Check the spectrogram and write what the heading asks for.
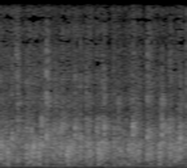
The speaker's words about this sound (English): If you believe it, I need you to clap your hands and give God praise in this tent.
